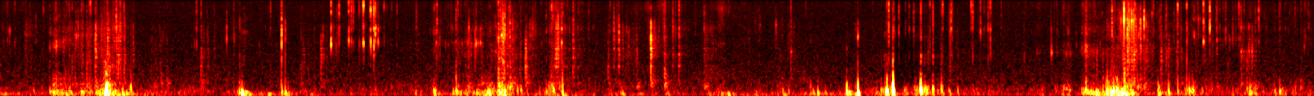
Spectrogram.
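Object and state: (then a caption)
Bar of soap being scraped. A utility knife blade scrapes a solid orange bar of soap with a scored surface, held in the hand, so small chips fall off. Soft, dry crunching and crumbly scraping comes in bursts, with louder strokes near the start, middle and end. The sound is mostly low and muffled, with brief crisp edges and no ring.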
